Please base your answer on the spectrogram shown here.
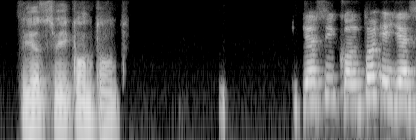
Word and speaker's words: contente: So pronunciation will also change. It will be content, it will be content. Content et contente.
